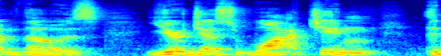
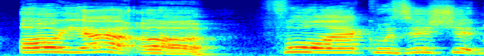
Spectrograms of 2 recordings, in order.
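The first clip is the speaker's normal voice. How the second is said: mock company admission; 10 semitones higher, 7 dB louder than usual. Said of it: "the company's like".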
